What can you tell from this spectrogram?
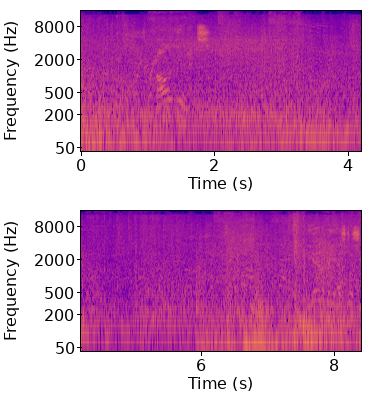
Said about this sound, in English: Artillery deploying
